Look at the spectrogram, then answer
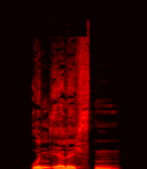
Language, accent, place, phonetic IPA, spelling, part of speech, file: German, Germany, Berlin, [ˈʊnˌʔeːɐ̯lɪçstn̩], unehrlichsten, adjective, De-unehrlichsten.ogg
- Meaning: 1. superlative degree of unehrlich 2. inflection of unehrlich: strong genitive masculine/neuter singular superlative degree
